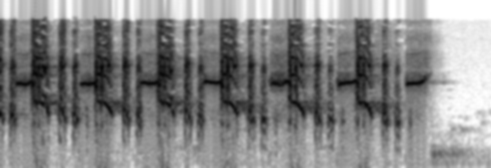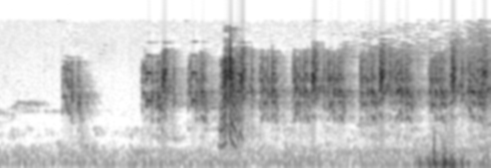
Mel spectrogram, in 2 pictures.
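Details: Dakhni teetar, a grey francolin, calling in a fast, regular series: a piercing, upslurred whistle mixed with harsh grating notes, repeated about six times in four seconds. Quieter, distant bird notes follow.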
